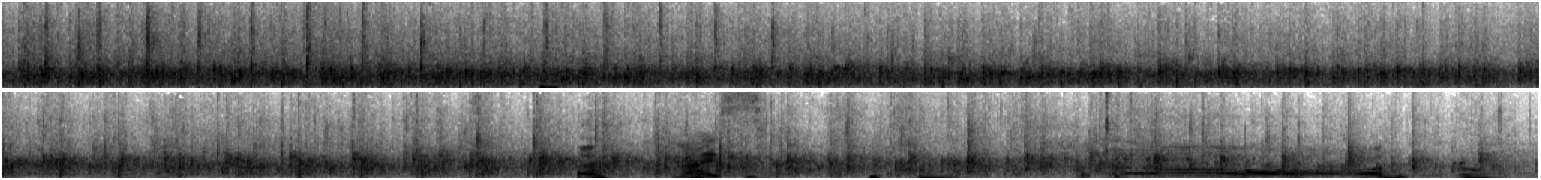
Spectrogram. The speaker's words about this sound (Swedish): Kan vi inte ge en applåd först innan vi...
